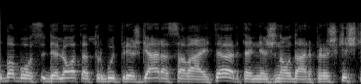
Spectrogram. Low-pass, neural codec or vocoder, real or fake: 7.2 kHz; none; real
